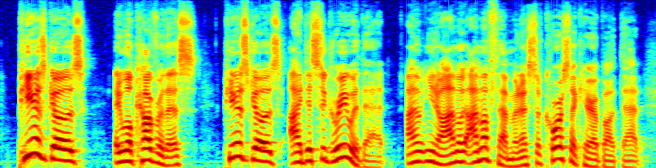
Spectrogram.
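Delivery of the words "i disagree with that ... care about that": put-on flat, level voice with no emotion. Retelling what Piers said in reply: imitating Piers with no emotion. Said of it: "No emotion in his voice".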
